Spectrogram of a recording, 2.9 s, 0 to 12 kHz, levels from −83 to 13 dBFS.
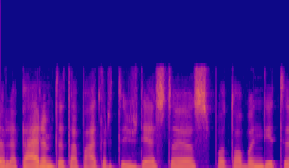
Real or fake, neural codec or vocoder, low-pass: real; none; 7.2 kHz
